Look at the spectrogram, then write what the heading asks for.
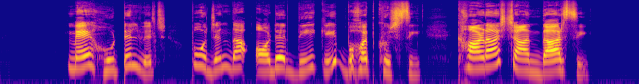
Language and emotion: Punjabi, happy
